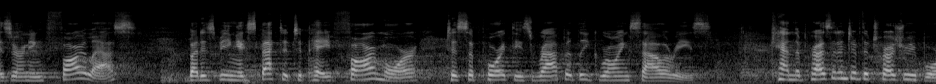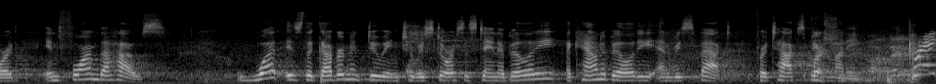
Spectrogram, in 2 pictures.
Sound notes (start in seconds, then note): none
